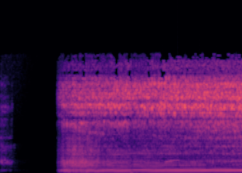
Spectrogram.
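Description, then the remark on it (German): A brief bit of voice, a short pause, then someone imitates a long, loud dog fart with a steady, buzzing, reedy rasp that holds for about two seconds. “Aber dann auf einmal war so einer, wo ich dachte, Alter, das war richtig männlich. Das war so richtig so.”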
